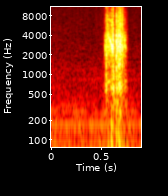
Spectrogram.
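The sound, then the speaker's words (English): A single crisp camera shutter click as the shutter closes after a long exposure of the night sky, a short bright mechanical snap of about a quarter second against a quiet, near-silent background. “The shutter closes.”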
